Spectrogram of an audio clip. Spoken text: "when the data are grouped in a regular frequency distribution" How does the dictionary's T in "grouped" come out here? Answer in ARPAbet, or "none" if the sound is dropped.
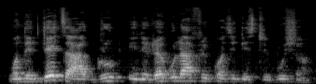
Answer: none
